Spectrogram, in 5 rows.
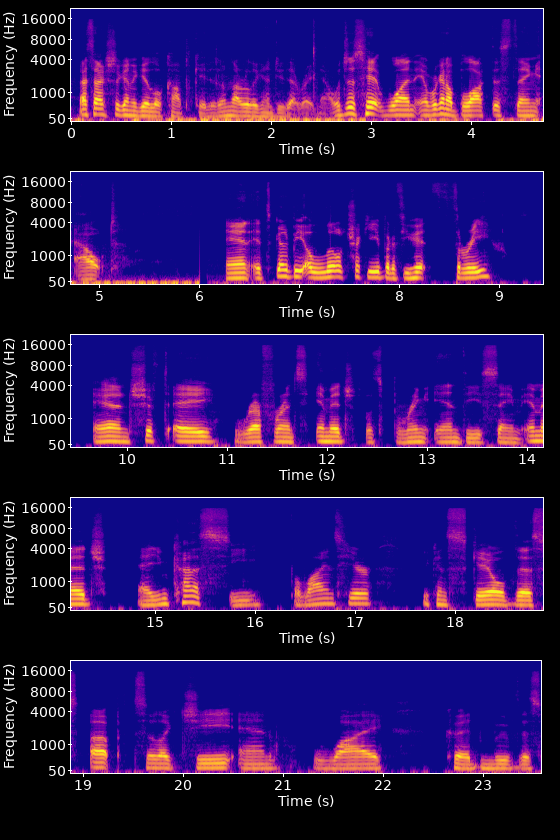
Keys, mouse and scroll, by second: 0.9-2.1 middle drag, 2.4 KP_1, 6.6-7.9 middle drag, 8.3 KP_3, 10.0 shift+a, 13.6 s, 15.2 click, 17.1 s, 18.5 click, 19.4 g, 20.9 y.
